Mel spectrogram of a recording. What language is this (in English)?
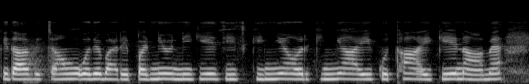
Dogri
